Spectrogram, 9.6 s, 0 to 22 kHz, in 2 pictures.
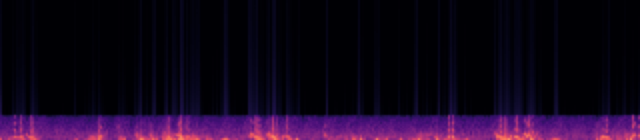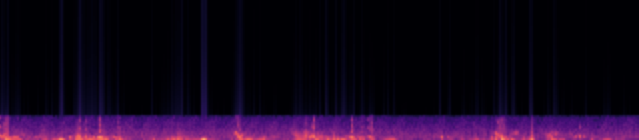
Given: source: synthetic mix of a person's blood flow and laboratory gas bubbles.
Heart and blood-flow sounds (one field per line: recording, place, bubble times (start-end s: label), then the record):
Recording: Doppler ultrasound of blood flow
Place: precordium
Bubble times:
0.00-0.32 s: bubbles
0.66-0.81 s: bubbles
0.86-0.95 s: bubbles
0.99-1.61 s: bubbles
1.83-2.27 s: bubbles
2.41-2.49 s: bubbles
2.58-2.76 s: bubbles
2.79-2.95 s: bubbles
3.08-3.48 s: bubbles
3.68-4.05 s: bubbles
4.45-4.98 s: bubbles
5.29-5.75 s: bubbles
5.90-6.18 s: bubbles
6.52-6.65 s: bubbles
6.70-6.80 s: bubbles
6.96-7.62 s: bubbles
8.07-8.20 s: bubbles
8.46-8.83 s: bubbles
8.87-9.20 s: bubbles
From the record:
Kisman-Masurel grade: 333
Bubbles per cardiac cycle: rolling drumbeat, 9 or more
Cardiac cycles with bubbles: 50 to 99%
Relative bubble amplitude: loud (0.450 to 0.775)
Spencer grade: 3 (all of the cardiac periods contain showers or single bubble signals, but not dominating or overriding the cardiac motion signals)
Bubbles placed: only in the low amplitude regions of the cardiac cycle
